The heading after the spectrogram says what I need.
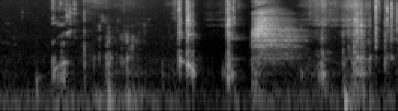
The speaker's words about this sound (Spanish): Eh, eso es, vamos a hacer pausita de beber agua. Y diréis, ya, sí, ya toca, ya toca.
